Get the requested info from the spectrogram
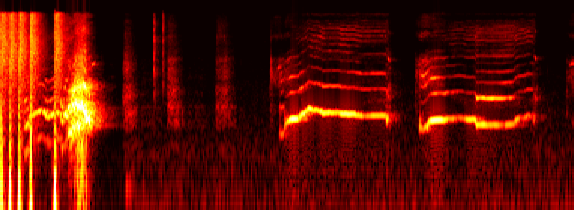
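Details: Nine-year-old dog, excited and trying to get its paws on a taser: a sharp burst, then two drawn-out, high, nearly level whines about a second each, separated by a short gap.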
